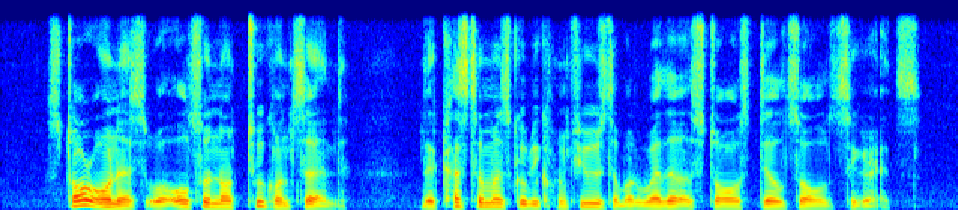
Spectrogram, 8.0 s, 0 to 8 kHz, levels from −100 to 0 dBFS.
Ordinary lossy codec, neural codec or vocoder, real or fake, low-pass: none; none; real; 7.2 kHz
